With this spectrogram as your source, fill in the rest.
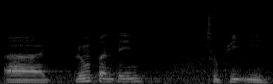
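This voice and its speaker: A man from South Africa, around his thirties, telling stories as a podcast guest in a relaxed manner with many fillers. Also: mid-range voice, slow pace, a little hiss or hum. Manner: relaxed storytelling with frequent fillers. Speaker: podcast guest, long-distance walker. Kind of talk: casual interview chat. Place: podcast studio.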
